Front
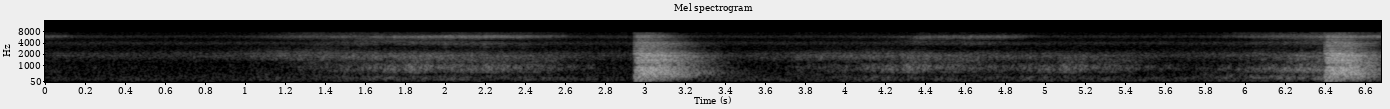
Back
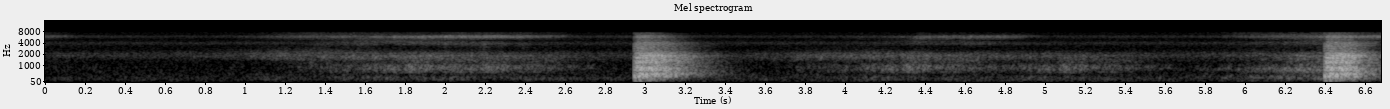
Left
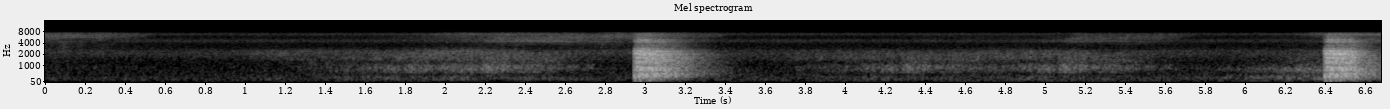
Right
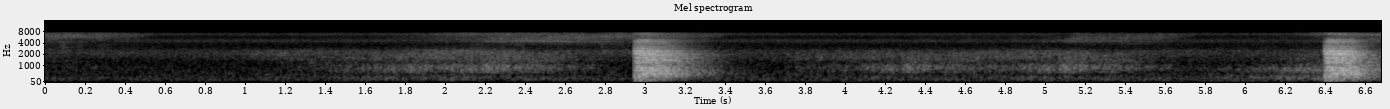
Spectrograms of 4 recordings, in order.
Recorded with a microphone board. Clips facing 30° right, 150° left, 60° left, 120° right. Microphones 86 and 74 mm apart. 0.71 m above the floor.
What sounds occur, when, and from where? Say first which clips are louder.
2.9 s a gunshot: back 3 dB, even; 130° left, 2.5 m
